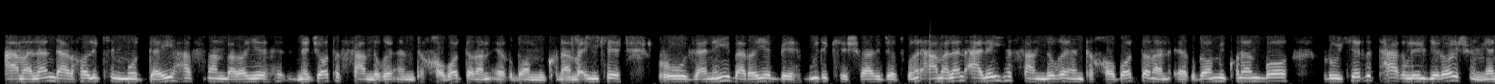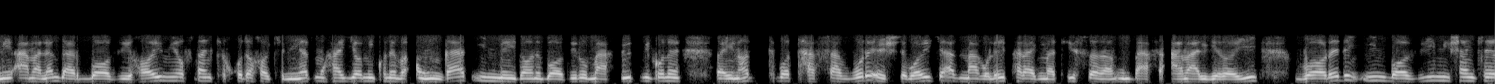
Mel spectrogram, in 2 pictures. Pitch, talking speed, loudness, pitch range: 150 Hz, 140 wpm, -19 LUFS, 135-175 Hz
